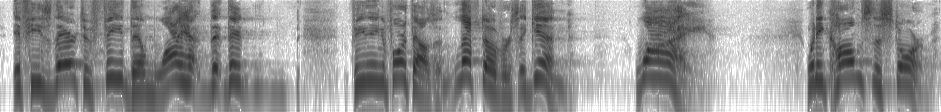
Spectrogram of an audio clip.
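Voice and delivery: high, loud, driving sermon climax; full-force preaching. Acted. Pastor preaching to congregation, loud passionate build.

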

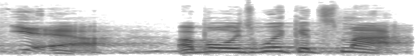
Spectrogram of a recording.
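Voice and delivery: high, slow, hammed-up Boston accent cheering; mock Boston cheer. Disciples cheering Jesus on, mock Boston accent. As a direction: gush it like a Boston buddy. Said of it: "Peter and John would have been behind him being like".

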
